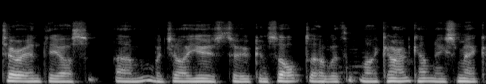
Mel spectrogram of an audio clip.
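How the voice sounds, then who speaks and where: In a somewhat breathy, fairly high voice, a man speaks at a moderate pace with fairly even intonation. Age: 70s. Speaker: geophysics consultant. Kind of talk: webinar presentation. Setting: online webinar. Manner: halting, many fillers.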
